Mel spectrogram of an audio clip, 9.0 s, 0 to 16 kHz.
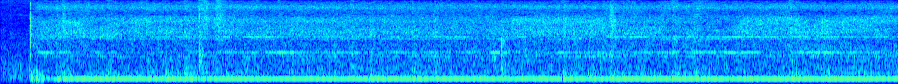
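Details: Philips PageWriter TC20 cardiograph, with 4 limb and 6 chest electrodes, acquiring and printing an ECG in a demonstration: steady mechanical hum and whir of paper feeding and printing, with a faint click or two; normal device operation.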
